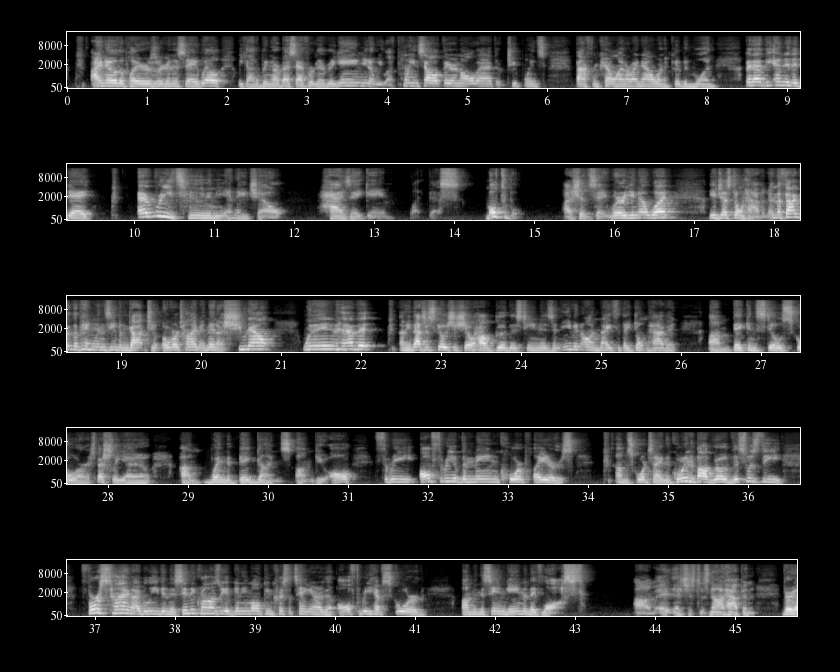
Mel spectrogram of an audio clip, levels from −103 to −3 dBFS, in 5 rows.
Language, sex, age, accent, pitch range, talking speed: English, male, 20-39, American, 150-185 Hz, 235 wpm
